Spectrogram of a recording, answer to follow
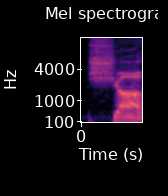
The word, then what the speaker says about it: Shah: I love how Shah says it's pronounced Shah like sha-na-na.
